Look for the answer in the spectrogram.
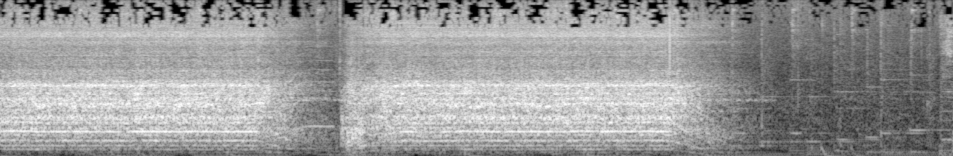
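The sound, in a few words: blender blending a smoothie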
